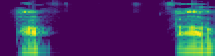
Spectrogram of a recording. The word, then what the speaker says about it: 밟다: 만납니다 그래서 별표 했죠 얘는 밟다가 아니라 밥 따로 바르면 됩니다 그리고 리을 비읍도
